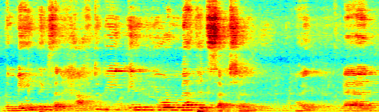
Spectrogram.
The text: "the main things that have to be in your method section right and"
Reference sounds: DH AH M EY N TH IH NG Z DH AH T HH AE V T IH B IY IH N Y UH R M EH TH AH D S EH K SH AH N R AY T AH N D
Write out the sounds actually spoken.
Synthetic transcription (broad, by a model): DH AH M EY N TH IH NG Z DH AH T HH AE F T IH B IY IH N Y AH R M EH TH AH D S EH K SH AH N R AY T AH N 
